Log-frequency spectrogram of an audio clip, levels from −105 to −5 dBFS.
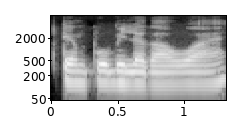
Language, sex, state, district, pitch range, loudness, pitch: Hindi, male, Bihar, Kishanganj, 125-135 Hz, -17 LUFS, 130 Hz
